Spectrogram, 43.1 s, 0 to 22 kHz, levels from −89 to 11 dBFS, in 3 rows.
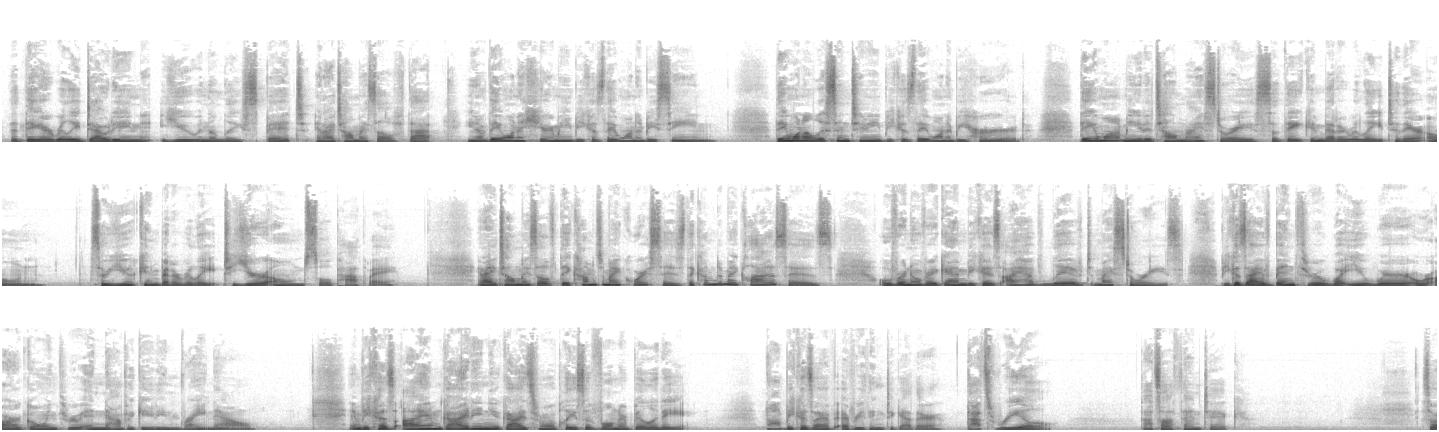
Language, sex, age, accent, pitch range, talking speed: English, female, 10-29, American, 195-235 Hz, 175 wpm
